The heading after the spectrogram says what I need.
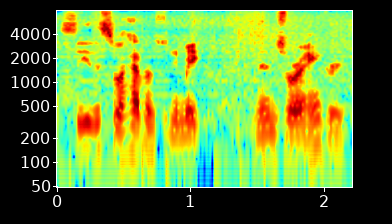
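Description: A man's voice: medium pitch, fast talker, faint music behind. A man hosting casual commentary on an episode, with musing, dry asides. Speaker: podcast host.

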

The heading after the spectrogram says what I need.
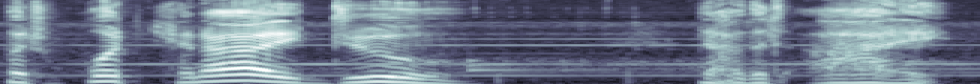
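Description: A man voicing a ruined, bitter aristocrat count who speaks in a slow, brooding, melodramatic way. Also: on the high side, expressive, a little mellow, faint music behind. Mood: despairing.

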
